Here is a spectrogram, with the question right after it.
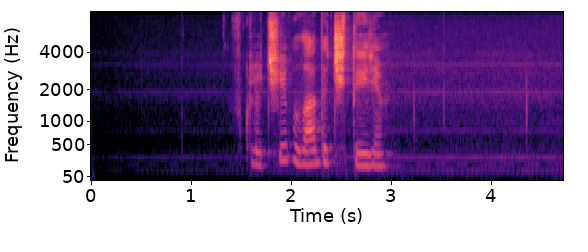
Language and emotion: Russian, neutral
